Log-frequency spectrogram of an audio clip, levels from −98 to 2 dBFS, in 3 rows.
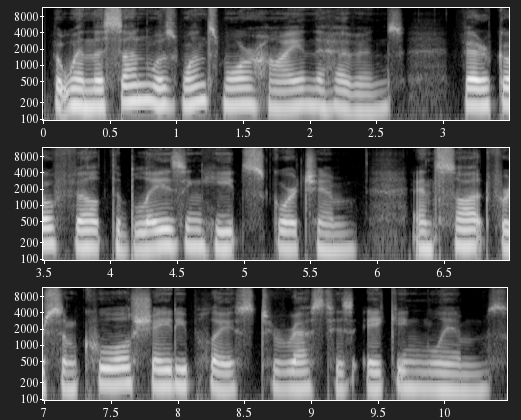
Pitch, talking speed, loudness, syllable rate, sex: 170 Hz, 170 wpm, -20 LUFS, 3.8 syllables/s, female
